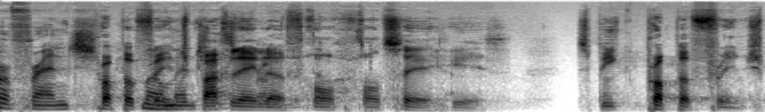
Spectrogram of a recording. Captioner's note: speaking in French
